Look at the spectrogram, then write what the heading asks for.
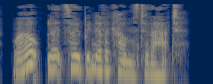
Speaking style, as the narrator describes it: he sighed

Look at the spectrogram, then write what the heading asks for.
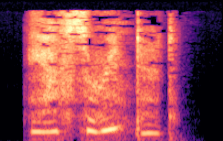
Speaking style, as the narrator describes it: she whispers

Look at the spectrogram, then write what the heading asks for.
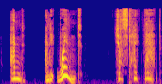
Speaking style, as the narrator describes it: she whispered

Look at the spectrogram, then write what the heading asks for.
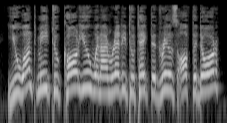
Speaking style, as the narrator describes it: Yassin wasn't sure he heard him correctly, and yelled into the radio

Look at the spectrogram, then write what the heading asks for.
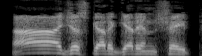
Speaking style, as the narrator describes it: he'd grumble to his few close friends

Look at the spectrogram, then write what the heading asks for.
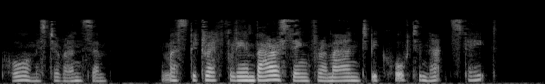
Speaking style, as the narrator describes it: Helen regained her composure and murmured

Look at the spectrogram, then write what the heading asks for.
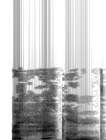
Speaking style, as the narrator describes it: Marilyn murmured to James

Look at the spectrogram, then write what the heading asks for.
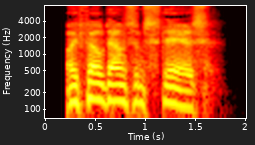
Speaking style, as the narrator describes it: said Strike, panting a little

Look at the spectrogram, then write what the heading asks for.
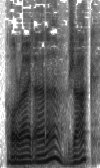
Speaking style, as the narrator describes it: he said flatly

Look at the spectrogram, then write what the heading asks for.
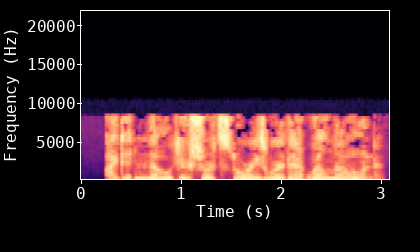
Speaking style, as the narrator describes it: exclaimed Mike, looking proud and amazed

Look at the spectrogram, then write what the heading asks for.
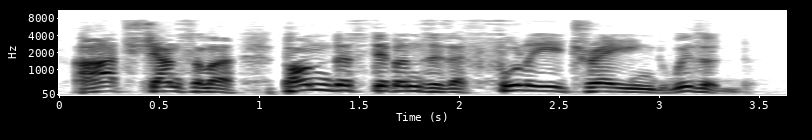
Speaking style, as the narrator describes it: said the dean

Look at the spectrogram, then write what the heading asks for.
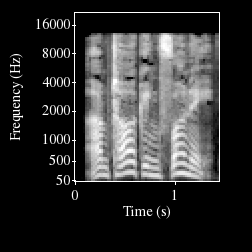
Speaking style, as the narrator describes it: slurred

